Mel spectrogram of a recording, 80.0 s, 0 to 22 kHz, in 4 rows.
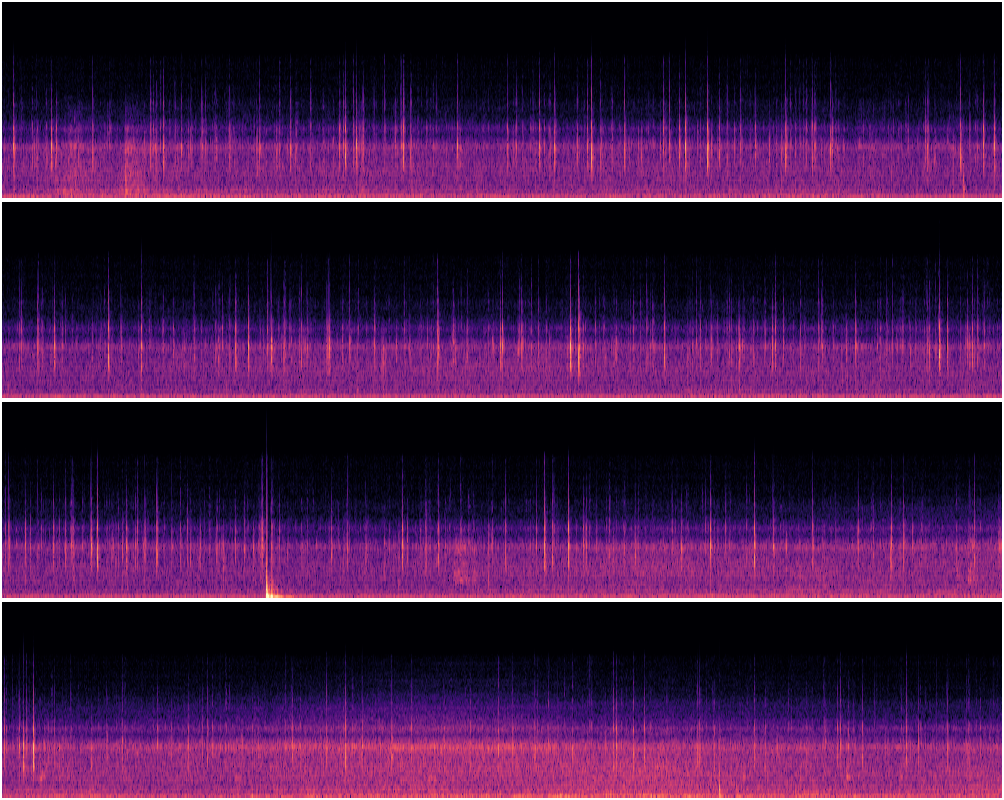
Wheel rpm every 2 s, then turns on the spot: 0, 0, 0, 0, 0, 0, 0, 0, 0, 0, 0, 0, 0, 0, 0, 0, 0, 0, 0, 0, 0, 0, 0, 0, 0, 0, 0, 0, 0, 0, 0, 0, 0, 0, 0, 0, 0, 0, 0, 0.
none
